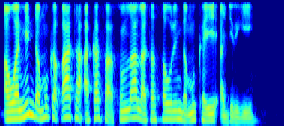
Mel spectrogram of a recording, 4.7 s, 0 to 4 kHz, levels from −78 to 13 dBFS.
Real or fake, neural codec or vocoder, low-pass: fake; autoencoder, 48 kHz, 32 numbers a frame, DAC-VAE, trained on Japanese speech; 3.6 kHz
